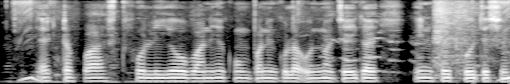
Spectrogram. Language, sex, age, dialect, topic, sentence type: Bengali, male, 18-24, Western, banking, statement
